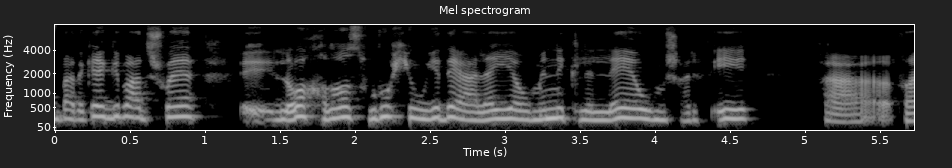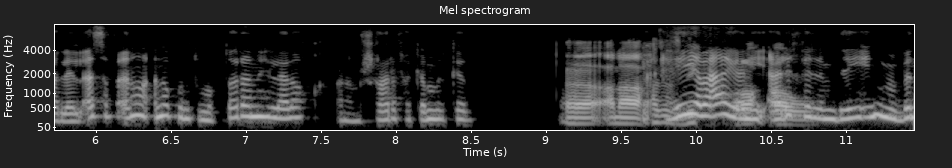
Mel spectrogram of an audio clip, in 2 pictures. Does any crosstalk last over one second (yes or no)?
yes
